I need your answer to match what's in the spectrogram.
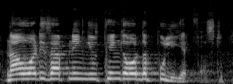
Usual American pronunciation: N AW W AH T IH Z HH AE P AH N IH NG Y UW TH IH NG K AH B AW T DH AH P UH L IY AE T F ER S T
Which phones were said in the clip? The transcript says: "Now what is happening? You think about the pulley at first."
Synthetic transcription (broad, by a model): N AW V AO T IH Z HH AE P AH N IH NG Y UW T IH NG K AH B AW T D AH P UH L IY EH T F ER S T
